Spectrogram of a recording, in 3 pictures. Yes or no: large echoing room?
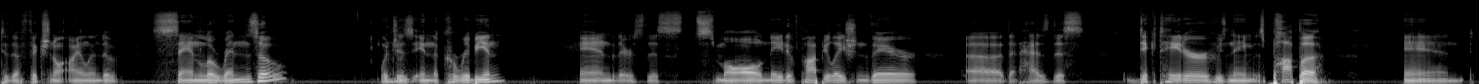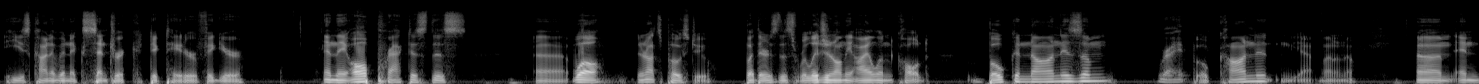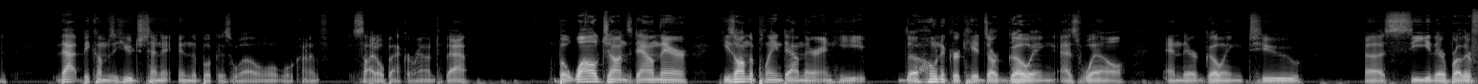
no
